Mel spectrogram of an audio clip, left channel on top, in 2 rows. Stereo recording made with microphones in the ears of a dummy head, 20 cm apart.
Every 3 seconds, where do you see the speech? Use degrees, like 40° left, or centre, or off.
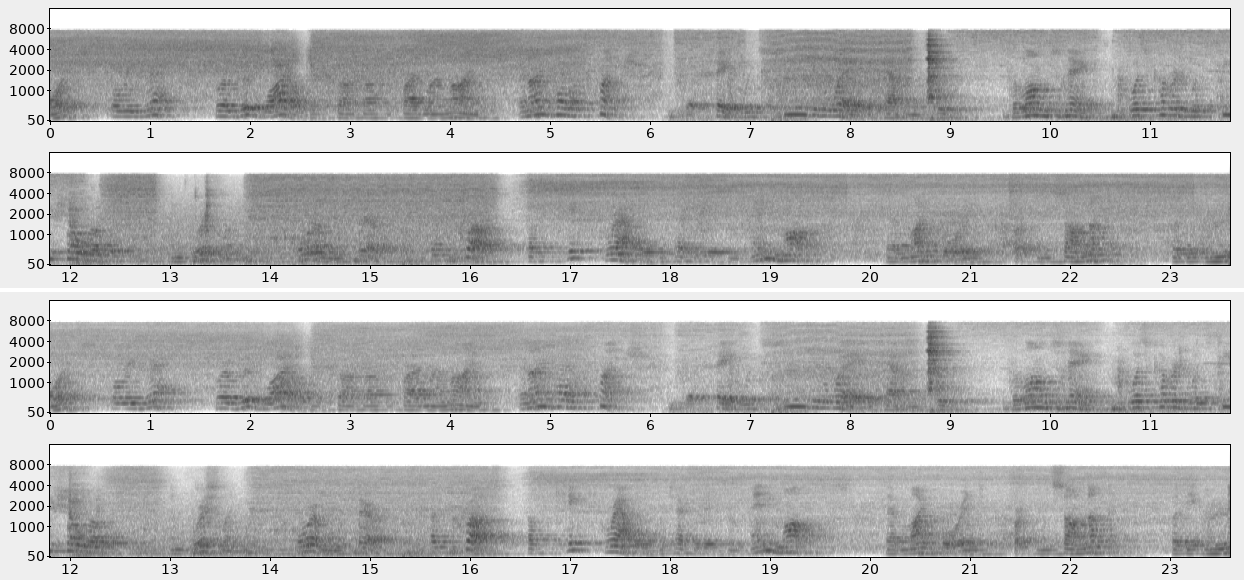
60° left, 60° left, 60° left, 20° left, 20° right, 40° right, 40° right, 40° right.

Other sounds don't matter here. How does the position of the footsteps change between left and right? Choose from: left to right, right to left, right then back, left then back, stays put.
right then back.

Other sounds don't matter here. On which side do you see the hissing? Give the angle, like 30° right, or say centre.
80° left.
